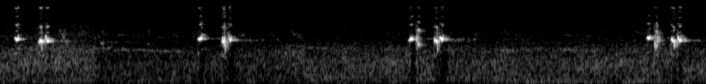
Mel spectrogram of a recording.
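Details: Wild bulbul song used to stir quiet wild bulbuls to sing: four short phrases, each a pair of bright chirped notes, repeated roughly every three seconds with quiet gaps.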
